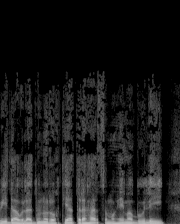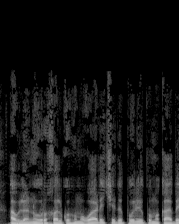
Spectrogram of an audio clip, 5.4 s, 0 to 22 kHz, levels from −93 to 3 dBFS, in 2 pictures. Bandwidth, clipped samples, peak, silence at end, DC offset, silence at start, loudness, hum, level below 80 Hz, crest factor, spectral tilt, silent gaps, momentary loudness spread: 13.5 kHz; under 0.1%; -10 dBFS; 0 s; under 0.1%; 0 s; -27 LUFS; none; -46 dBFS; 16 dB; -8 dB/octave; none; 4 LU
